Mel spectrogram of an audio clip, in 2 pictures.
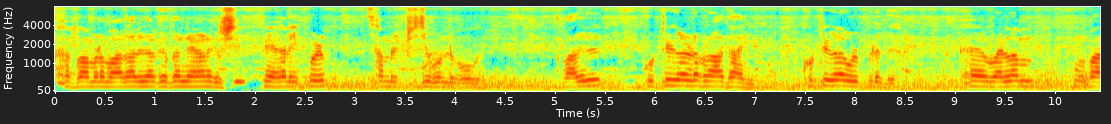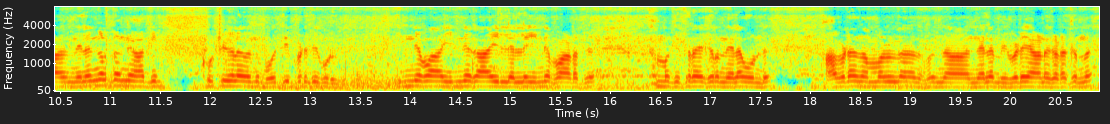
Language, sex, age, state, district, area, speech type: Malayalam, male, 45-60, Kerala, Alappuzha, rural, spontaneous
